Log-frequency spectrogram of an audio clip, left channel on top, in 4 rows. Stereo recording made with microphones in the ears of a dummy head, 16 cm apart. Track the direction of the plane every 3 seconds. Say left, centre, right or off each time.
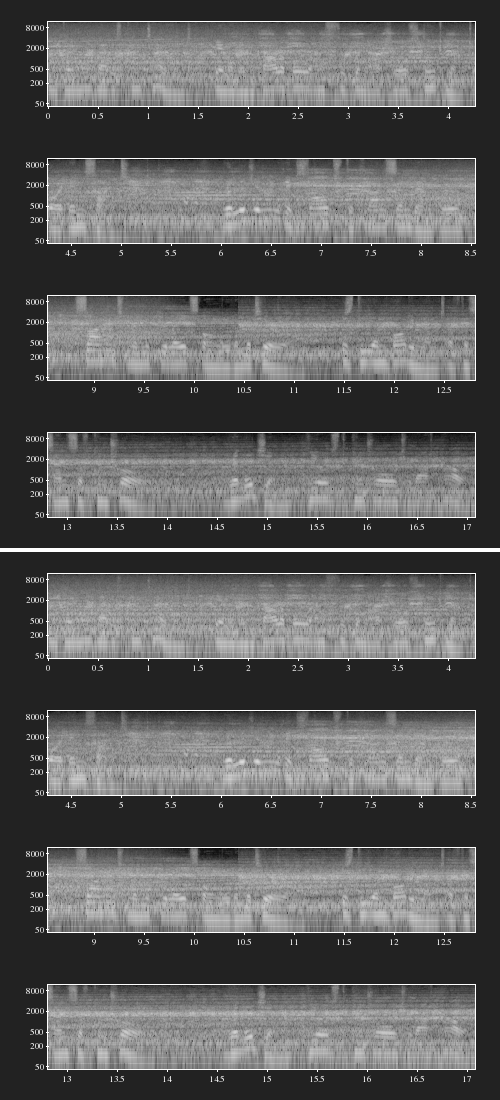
left, left, centre, right, right, right.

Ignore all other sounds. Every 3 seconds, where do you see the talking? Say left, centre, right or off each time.
left, left, left, left, centre, centre.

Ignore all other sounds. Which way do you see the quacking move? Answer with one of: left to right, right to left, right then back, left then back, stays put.
left to right.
